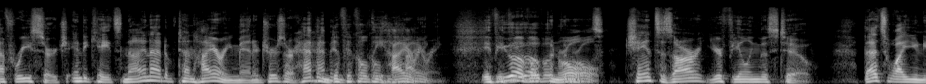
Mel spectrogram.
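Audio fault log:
3.10–5.98 s doubled audio track: after "hiring managers are", a dry copy trails by about 150 ms, roughly 5 dB down, likely from a second capture path. Unlike echo, it has no decay and starts and stops abruptly.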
